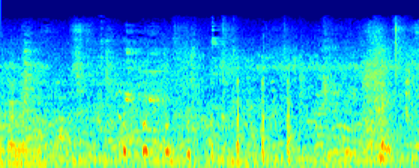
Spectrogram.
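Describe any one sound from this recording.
Cutlery clinks against plates.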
